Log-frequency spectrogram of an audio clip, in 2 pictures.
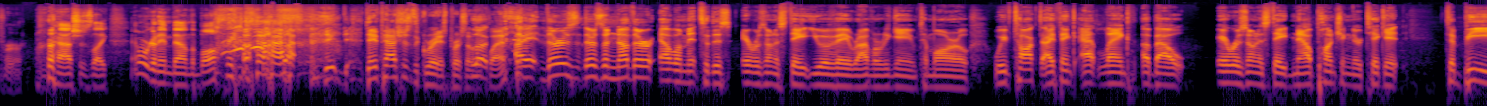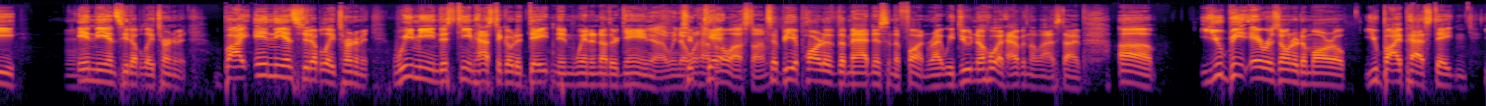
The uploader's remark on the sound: live from T-Mobile Arena in Las Vegas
